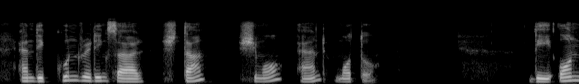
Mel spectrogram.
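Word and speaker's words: 下: Kun'yomi, the most popular pronunciation of this character is shita.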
